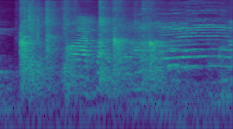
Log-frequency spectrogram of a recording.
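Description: A class of children claps in sharp, separate bursts on a teacher's count. Clustered claps ring out close, with children's voices mixing in.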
